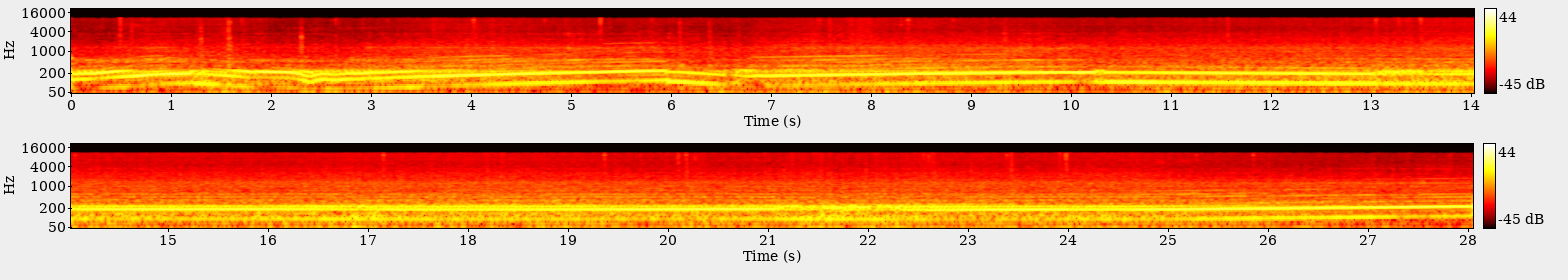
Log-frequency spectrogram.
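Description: Lotus sports car's engine heard from inside the cockpit, revving up and dropping back through several gear changes in the first six seconds, then running at a steady, nearly even pitch at constant speed.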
